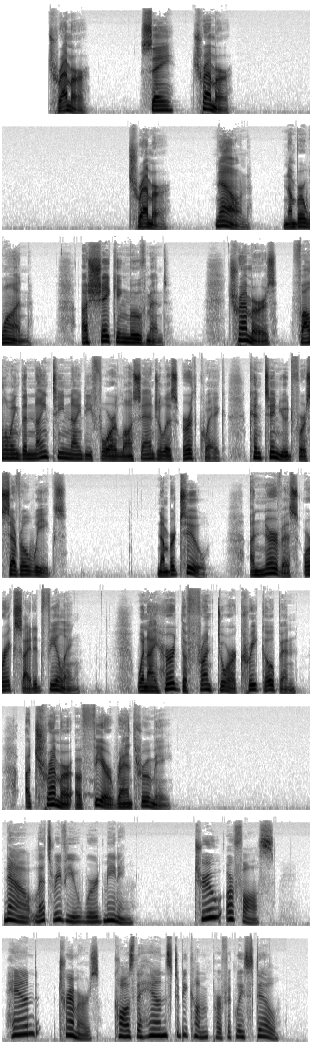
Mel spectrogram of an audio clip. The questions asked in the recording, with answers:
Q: True or false? Hand tremors cause the hands to become perfectly still.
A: If you said false, you are correct.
